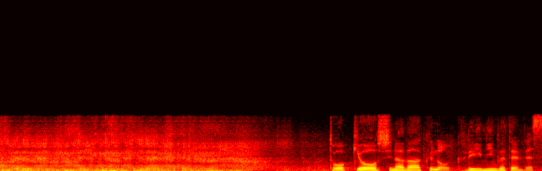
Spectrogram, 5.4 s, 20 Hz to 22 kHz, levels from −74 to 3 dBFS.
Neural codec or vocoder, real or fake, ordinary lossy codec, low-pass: codec, 16 kHz, 1 kbps, X-Codec, HuBERT features, trained on LibriSpeech; fake; none; 7.2 kHz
